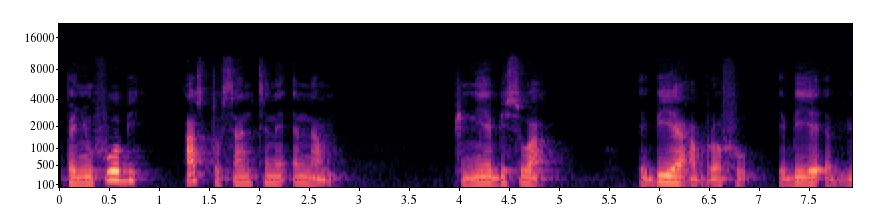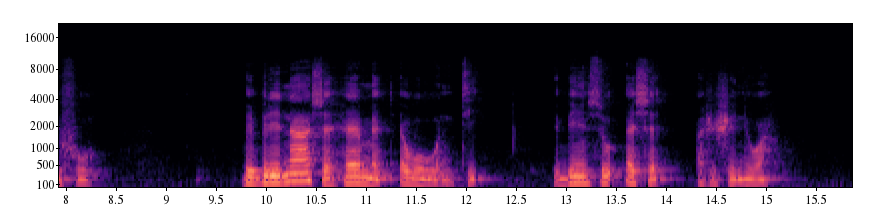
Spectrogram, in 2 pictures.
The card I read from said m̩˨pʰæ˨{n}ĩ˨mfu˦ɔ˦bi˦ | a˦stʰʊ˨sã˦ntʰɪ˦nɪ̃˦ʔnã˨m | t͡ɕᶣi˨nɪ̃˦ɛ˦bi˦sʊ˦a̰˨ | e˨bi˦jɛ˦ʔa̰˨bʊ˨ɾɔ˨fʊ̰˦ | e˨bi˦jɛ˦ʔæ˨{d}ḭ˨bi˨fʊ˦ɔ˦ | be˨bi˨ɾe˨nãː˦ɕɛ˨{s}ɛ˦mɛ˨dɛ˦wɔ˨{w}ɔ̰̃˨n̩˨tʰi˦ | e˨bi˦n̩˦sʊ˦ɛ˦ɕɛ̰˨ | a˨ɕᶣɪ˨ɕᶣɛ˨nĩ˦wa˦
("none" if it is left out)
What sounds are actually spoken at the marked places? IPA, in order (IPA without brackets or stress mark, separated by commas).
ɲ, b, h, w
